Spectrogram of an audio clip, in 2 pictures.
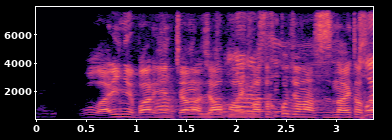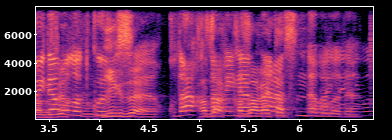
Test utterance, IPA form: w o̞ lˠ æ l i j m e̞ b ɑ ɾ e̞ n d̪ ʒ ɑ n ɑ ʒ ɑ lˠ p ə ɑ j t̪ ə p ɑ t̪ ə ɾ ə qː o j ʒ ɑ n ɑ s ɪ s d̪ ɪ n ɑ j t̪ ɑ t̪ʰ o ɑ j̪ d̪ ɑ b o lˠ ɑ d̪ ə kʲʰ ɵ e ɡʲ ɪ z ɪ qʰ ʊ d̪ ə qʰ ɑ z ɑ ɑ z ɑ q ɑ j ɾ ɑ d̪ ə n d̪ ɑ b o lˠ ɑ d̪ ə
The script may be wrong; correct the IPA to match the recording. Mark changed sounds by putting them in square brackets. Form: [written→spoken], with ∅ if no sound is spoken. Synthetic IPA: w o̞ lˠ æ [l→ɾ] i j [m→n] e̞ b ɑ ɾ e̞ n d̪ ʒ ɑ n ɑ ʒ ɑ lˠ p ə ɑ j t̪ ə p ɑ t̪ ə ɾ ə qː o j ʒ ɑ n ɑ s ɪ [s→z] d̪ ɪ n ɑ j t̪ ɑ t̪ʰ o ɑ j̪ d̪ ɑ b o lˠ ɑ d̪ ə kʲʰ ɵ e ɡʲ ɪ z ɪ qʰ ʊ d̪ [ə→ɑ] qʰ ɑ z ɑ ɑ z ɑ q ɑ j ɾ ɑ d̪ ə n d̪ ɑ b o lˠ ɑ d̪ ə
